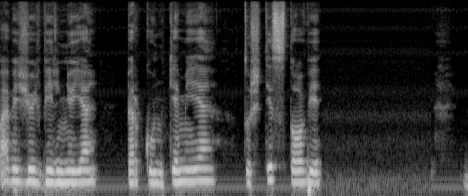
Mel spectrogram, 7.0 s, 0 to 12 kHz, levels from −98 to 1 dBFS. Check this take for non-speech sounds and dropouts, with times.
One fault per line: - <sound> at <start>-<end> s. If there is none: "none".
none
